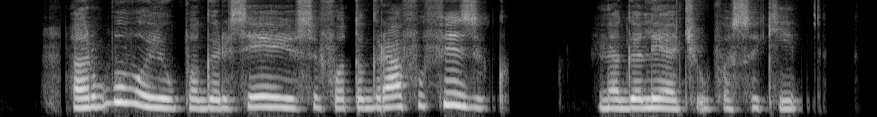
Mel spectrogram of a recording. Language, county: Lithuanian, Vilnius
